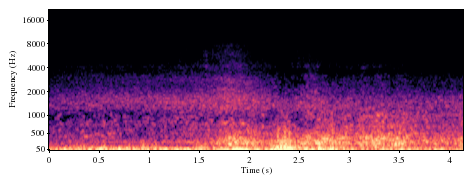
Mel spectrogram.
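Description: A man and a woman talk quietly as they pass close by.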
